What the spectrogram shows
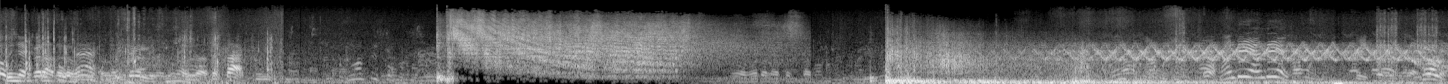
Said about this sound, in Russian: Это был переносной заряд разминирования «Тропа».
